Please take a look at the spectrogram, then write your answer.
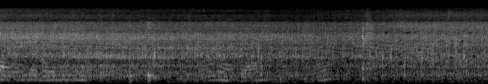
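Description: Chicken pieces going into a hot pan and frying, a steady close sizzle with a few light clatters and stirring knocks. The sound continues evenly with no talk.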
